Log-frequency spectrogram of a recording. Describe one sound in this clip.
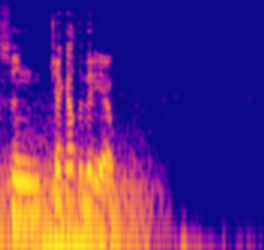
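A man speaks calmly close by inside a car.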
